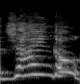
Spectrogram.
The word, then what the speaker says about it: Django: these hats the the Jango we not call those Django hat no it's not Django the D is silent that's what he said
